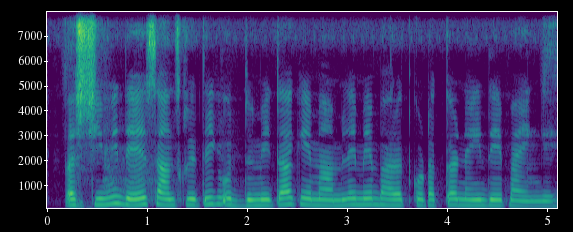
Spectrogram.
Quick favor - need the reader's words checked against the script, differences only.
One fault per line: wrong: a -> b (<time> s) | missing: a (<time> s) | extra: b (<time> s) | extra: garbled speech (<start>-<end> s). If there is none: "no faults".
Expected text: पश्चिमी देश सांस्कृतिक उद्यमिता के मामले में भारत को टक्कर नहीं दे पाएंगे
no faults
